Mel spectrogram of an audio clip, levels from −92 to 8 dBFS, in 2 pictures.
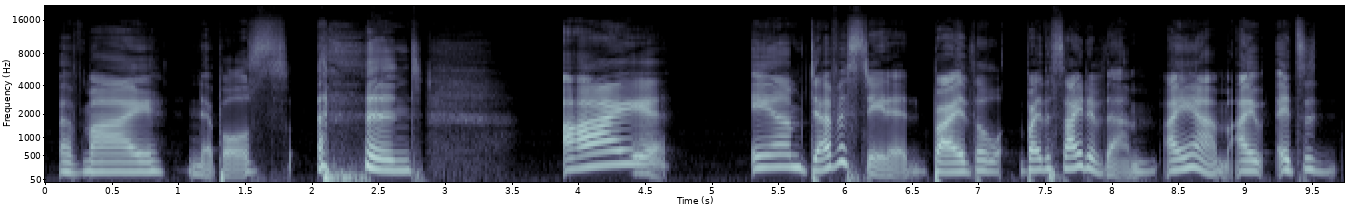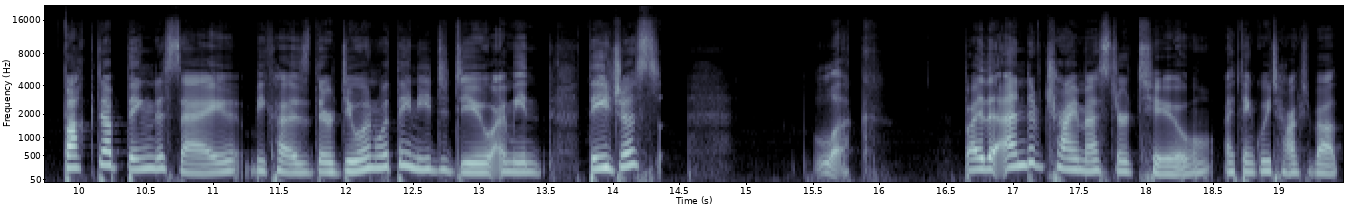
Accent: American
